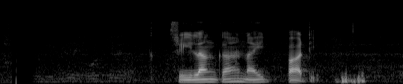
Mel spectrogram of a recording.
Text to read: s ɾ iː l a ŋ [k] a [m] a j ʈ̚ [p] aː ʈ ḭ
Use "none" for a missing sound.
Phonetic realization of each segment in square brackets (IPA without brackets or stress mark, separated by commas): k, n, p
